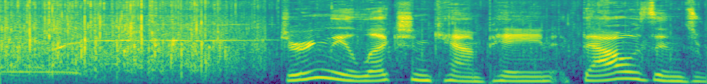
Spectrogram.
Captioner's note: applause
